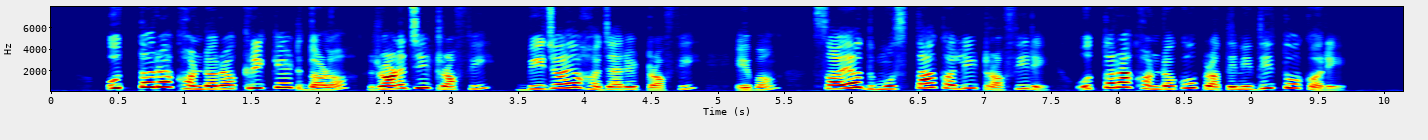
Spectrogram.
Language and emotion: Odia, neutral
